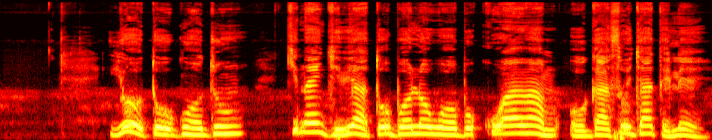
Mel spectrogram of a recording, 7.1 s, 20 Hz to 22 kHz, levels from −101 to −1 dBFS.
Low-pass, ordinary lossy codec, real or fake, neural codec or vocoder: none; none; real; none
